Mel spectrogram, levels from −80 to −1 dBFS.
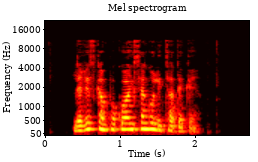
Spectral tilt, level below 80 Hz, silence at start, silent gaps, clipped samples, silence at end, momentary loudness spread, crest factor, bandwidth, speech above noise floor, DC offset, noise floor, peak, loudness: -6.5 dB/octave; -60 dBFS; 0.4 s; none; under 0.1%; 0.65 s; 12 LU; 16 dB; 11.5 kHz; 40 dB; under 0.1%; -60 dBFS; -6 dBFS; -20 LUFS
